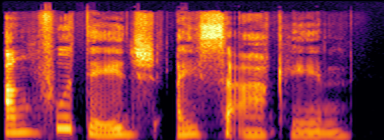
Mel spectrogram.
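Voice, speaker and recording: Woman voicing a low, firm, calculating patriarch. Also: sing-song, darkish tone, no echo, clean studio sound. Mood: firm, unflinching. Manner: measured, terse, unyielding. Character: calculating, controlled wealthy father, low firm voice.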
